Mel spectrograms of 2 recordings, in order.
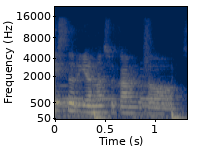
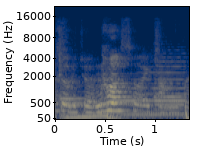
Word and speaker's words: Soerjono Soekanto: yang selanjutnya adalah dari Soerjono Soekanto bukan Soerjono soekamto yaitu karena ejaan nama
